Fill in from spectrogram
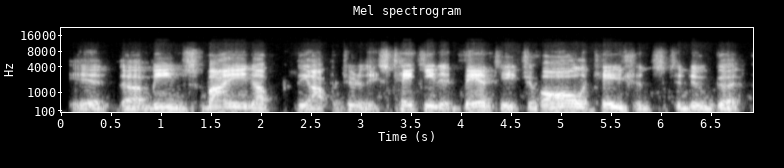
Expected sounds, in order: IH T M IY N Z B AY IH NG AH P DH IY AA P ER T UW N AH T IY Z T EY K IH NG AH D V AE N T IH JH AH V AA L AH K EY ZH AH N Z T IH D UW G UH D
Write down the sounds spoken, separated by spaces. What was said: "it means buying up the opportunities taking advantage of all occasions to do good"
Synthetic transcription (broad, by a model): IH T M IY N Z B AY IH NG AH P DH IY AA P ER T UW N AH T IY Z T EY K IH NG AH D V AE N T IH JH AH V AA L AH K EY ZH AH N Z T IH D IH G UH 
